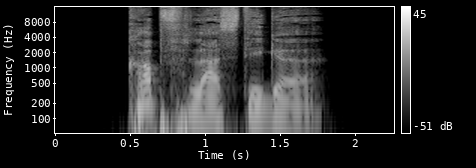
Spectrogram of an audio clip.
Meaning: inflection of kopflastig: 1. strong/mixed nominative/accusative feminine singular 2. strong nominative/accusative plural 3. weak nominative all-gender singular
- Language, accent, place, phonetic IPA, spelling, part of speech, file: German, Germany, Berlin, [ˈkɔp͡fˌlastɪɡə], kopflastige, adjective, De-kopflastige.ogg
